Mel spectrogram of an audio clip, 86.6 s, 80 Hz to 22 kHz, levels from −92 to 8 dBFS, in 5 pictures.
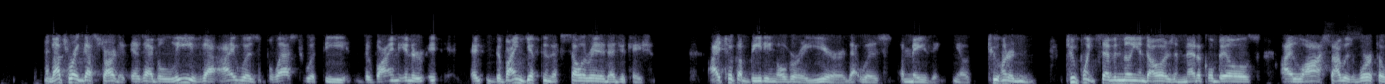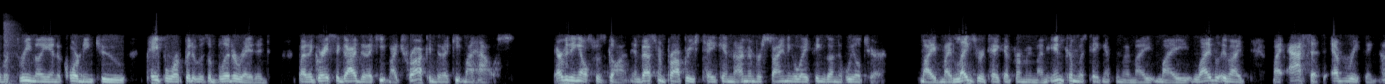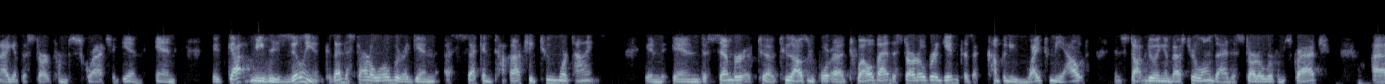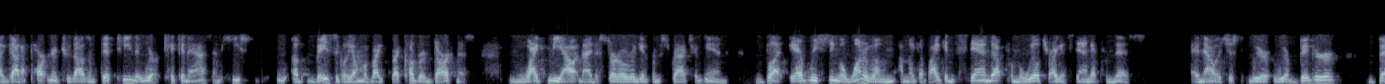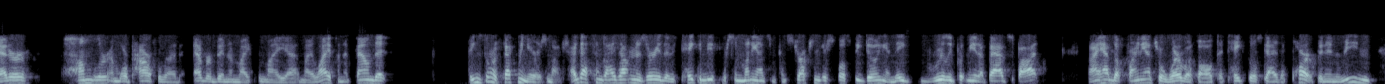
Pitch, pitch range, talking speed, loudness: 120 Hz, 105-145 Hz, 210 wpm, -25 LUFS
